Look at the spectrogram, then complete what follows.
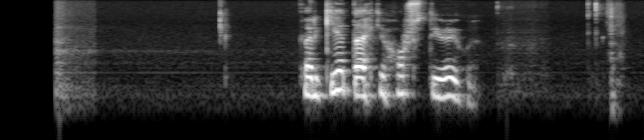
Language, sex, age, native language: Icelandic, female, 50-59, Icelandic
